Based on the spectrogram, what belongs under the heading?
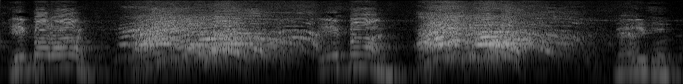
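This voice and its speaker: Male motivational speaker, high voice, coaching students to chant back, muffled sound with a crowd behind. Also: drawn-out words, heavy background noise. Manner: emphatic, prompts the crowd to repeat after him. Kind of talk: motivational talk with call-and-response. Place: school gathering with many students. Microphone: handheld or stage mic. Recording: echoey, distant, dull sound with crowd.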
